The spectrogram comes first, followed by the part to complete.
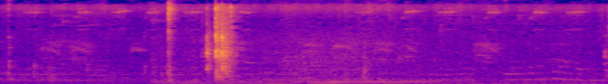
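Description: Small metallic clicks and scrapes as a screwdriver works at the steel end cover and bearing housing of a wall fan motor, with a louder, harsh sound about three seconds in and a faint low hum after it.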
